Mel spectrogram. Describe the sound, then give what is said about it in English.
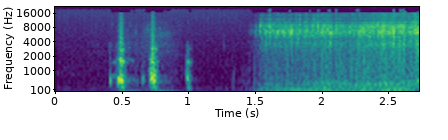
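Three quick slurping sips of a zero-sugar soft drink that smells like cherry limeade, followed by a steady, fizzy hiss that rises and holds to the end, with no talking. “One more sip.”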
